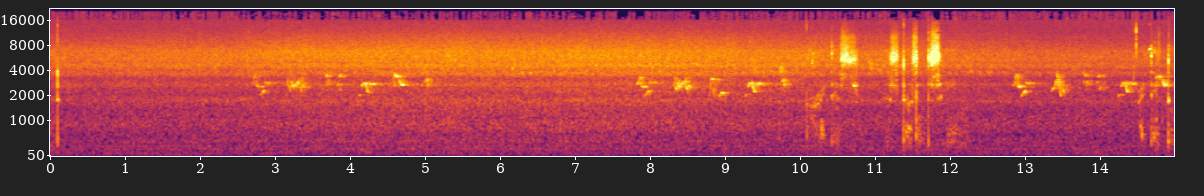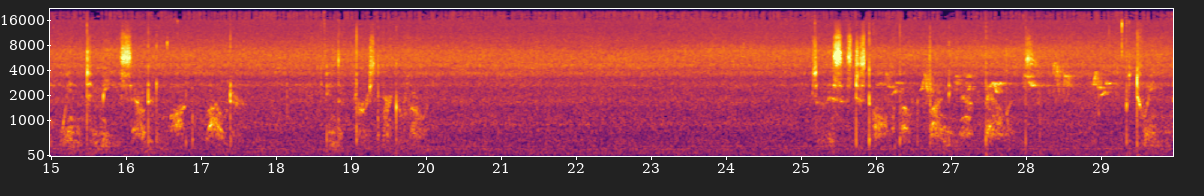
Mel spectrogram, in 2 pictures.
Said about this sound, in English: oh here comes some wind.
